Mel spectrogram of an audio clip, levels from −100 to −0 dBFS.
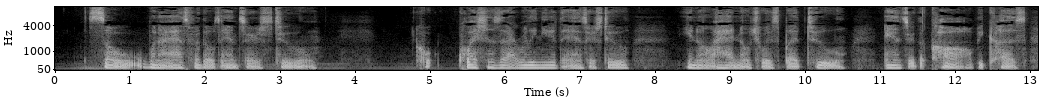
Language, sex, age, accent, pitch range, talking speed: English, female, 30-49, American, 85-145 Hz, 130 wpm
